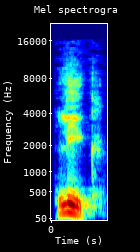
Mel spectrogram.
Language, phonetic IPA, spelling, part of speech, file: Russian, [lʲik], лик, noun, Ru-лик.ogg
- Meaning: 1. face 2. image or representation of a face on an icon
